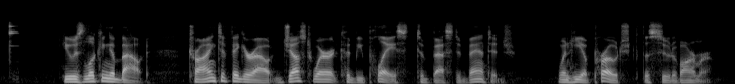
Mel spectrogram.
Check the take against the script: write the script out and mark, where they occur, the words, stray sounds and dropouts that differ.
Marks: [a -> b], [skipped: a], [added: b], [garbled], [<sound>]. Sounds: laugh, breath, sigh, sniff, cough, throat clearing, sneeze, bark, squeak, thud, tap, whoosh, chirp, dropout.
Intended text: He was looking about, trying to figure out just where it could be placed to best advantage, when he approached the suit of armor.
[tap] He was looking about, trying to figure out just where it could be placed to best advantage, when he approached the suit of armor.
